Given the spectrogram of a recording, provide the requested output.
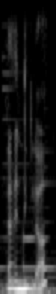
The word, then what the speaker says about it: vanilla: vanilla ice cream so notice how I pronounced vanilla right I bit my lower lip and I hope the sound is clear to you it's a vanilla so o r o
